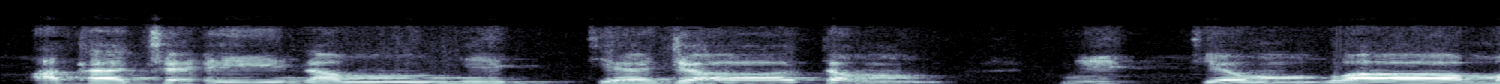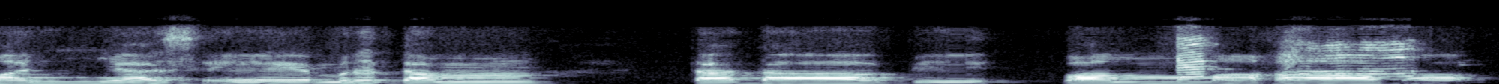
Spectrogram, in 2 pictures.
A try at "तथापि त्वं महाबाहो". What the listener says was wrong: the mahaprana, if it is clearer it would be better.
